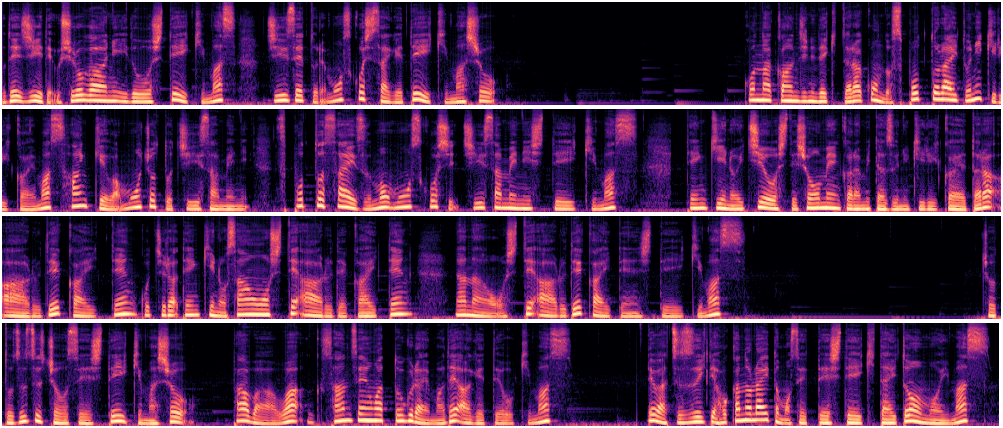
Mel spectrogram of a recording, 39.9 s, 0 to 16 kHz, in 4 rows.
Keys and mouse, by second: 0.4 g, 0.8 click, 1.4-2.0 middle drag, 2.2 g, 2.3 z, 3.9 click, 4.6 KP_7, 5.2 g, 6.5-9.3 drag, 10.5-12.0 drag, 12.8-16.4 drag, 17.3 KP_1, 18.6 r, 20.3 drag, 21.0 KP_3, 21.8 r, 22.8 click, 23.4 KP_7, 24.3 r, 25.5 click, 26.4 KP_1, 27.1 r, 28.1 click, 28.3 KP_3, 28.6 r, 29.0 click, 29.2 KP_7, 29.7 r, 30.6 click, 31.4-31.8 middle drag, 32.2-36.2 drag, 33.6 KP_0, 36.0 KP_0, 39.5 middle click.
